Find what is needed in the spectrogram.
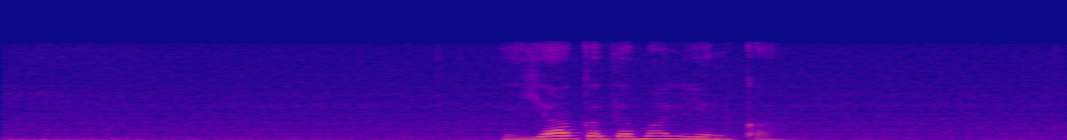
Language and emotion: Russian, neutral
